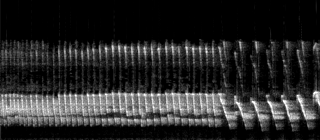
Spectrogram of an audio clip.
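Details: Persistently singing canary used to teach young captive birds their song: nearly three seconds of rapid rattling trill, then a series of sharp descending whistled sweeps.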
